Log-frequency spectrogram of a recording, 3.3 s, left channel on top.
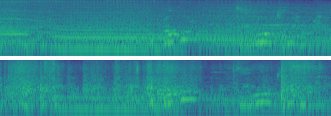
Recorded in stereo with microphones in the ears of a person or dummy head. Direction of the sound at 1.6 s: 5° left (ahead or behind).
